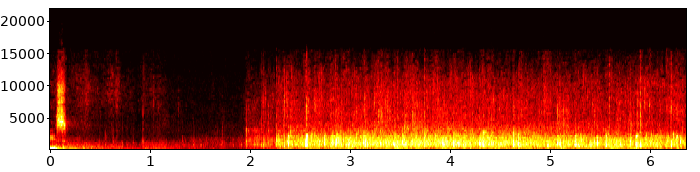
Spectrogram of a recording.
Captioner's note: applause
